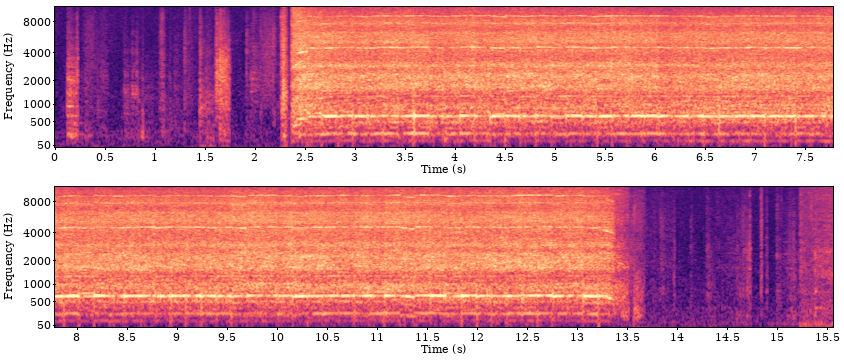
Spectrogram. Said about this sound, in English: I'm going to empty this container again and we're going to vacuum for the third time.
